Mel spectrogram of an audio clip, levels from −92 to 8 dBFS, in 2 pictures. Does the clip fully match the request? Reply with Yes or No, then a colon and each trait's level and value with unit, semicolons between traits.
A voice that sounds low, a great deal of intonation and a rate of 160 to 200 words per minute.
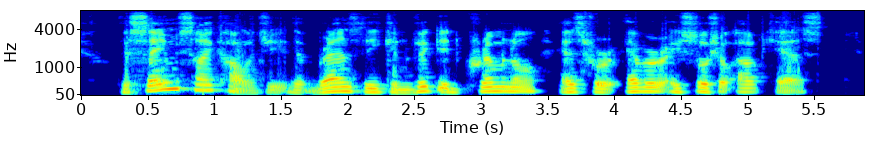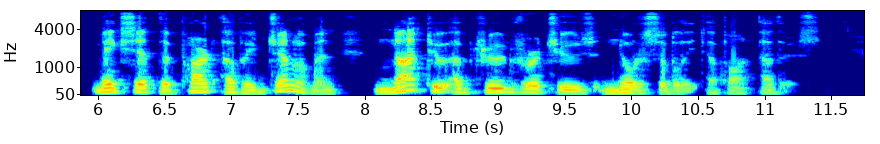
No: low, 125 Hz; wide, 6.2 semitones; average, 140 wpm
